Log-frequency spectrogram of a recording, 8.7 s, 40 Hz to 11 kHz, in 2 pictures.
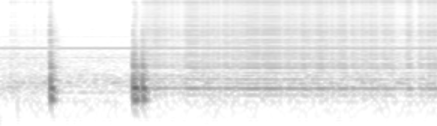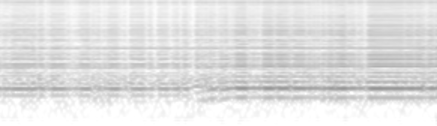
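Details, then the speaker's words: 555-timer Atari Punk Console, control turned fully down: harsh buzzy square-wave tone wobbling and stepping in pitch instead of one solid tone; quirk in circuit, cause unknown. "when you turn this all the way down to the botom I sort of feel like it should sound like that it should be one solid tone but something's kind of quirky and not quite right"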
